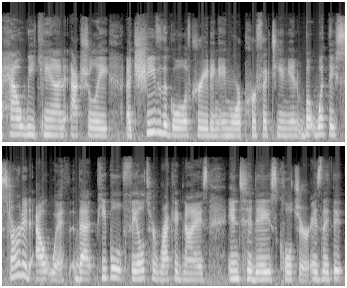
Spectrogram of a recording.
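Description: Woman host on a talk show, earnest and articulate, mid-pitched voice, chatty but makes her case. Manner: articulate, earnest, conversational with small laughs. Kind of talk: political talk show discussion.

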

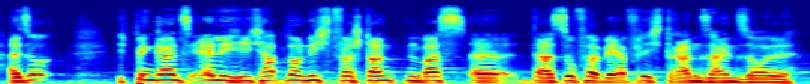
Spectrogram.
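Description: A man's voice: sits high, steady tone, normal speed, a little mellow, natural voice. A man playing a blunt, easygoing adventurer in an improvised tabletop audio play, talking colloquially in a conciliatory, questioning way. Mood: frank. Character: blunt, easygoing male adventurer, placating and curious.

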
